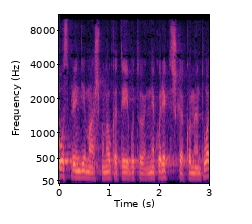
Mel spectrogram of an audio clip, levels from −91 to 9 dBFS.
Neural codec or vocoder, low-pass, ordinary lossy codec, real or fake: none; 9.9 kHz; MP3, 48 kbps; real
